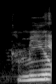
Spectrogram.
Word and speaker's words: Camille: And am I pronouncing your first name right? Camille?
